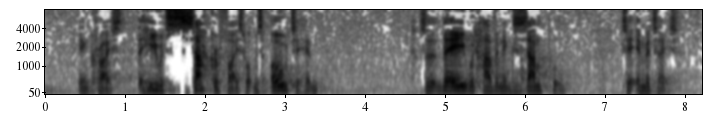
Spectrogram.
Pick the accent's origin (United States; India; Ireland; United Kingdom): Ireland; This is more because I'm an Irish man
